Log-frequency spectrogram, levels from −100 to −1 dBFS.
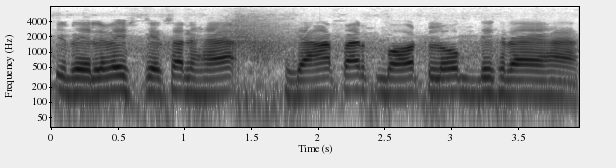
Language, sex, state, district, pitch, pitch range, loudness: Hindi, male, Madhya Pradesh, Katni, 150 Hz, 140-155 Hz, -14 LUFS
